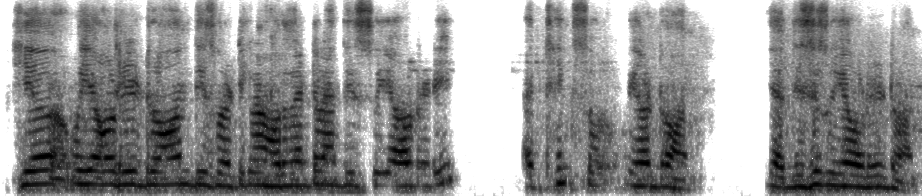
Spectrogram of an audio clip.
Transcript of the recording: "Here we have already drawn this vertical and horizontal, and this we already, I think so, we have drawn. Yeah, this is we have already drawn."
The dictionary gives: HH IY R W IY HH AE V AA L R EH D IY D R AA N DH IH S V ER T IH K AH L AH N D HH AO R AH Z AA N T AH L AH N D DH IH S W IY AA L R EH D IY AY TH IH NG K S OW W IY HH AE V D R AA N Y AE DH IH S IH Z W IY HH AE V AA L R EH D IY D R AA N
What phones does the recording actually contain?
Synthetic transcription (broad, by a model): HH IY R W IY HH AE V AA L R EH D IY D R AA N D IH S P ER T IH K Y L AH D HH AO R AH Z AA N T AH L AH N D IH S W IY AA L R EH D IY AY T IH NG K S OW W IY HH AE D R AA N Y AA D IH S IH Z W IY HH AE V AA L R EH D IY D R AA N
